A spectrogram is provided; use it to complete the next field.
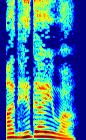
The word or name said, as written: ಆದಿದೇವ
